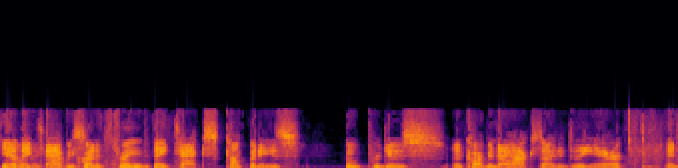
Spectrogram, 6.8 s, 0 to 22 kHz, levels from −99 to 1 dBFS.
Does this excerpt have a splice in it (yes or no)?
no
